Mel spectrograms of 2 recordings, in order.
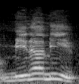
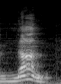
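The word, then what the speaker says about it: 南: And so Minami, south, it means the south, okay? And but also Minami is a nan. That's how we pronounce that too.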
